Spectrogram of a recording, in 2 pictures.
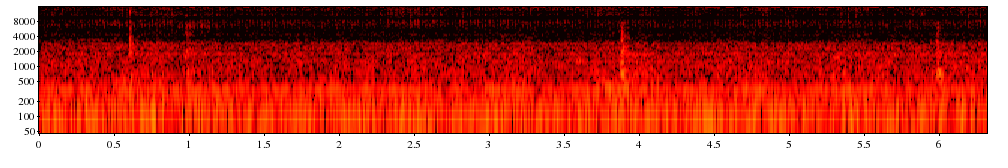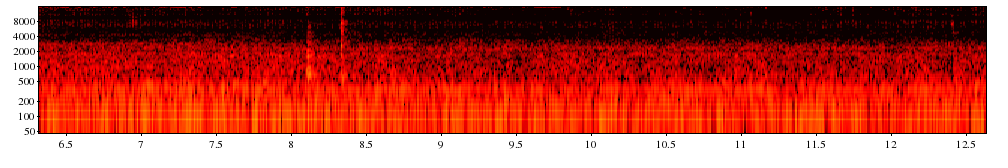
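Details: Sony EDV-8000 deck with a TDK tape, during playback and fast-forward: faint, irregular sharp clicks every few seconds over a quiet mechanism hum; the takeup reel is not turning freely.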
